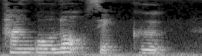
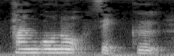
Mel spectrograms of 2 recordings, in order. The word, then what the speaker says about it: 端午の節句: 那端午节句的话，我们就做念作端午の節句，端午の節句。OK, 好，那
